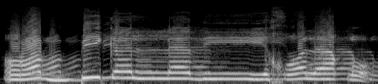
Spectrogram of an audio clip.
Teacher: با حرف قلقلہ مشدد ہے، یہاں پر خوب جماؤں کے ساتھ پڑھیں گے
